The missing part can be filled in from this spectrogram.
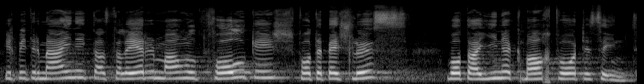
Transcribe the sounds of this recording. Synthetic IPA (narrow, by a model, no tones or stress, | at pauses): ɪχb̥ɪdɛɾmæɪnɪɡd̥ɑsd̥əleːɾəɾmɑŋl̩fɔlɡɪʃfodəbɛʃlʉs | ʋod̥ɑːinəkmɑχtʋɔɾd̥əsɪnd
